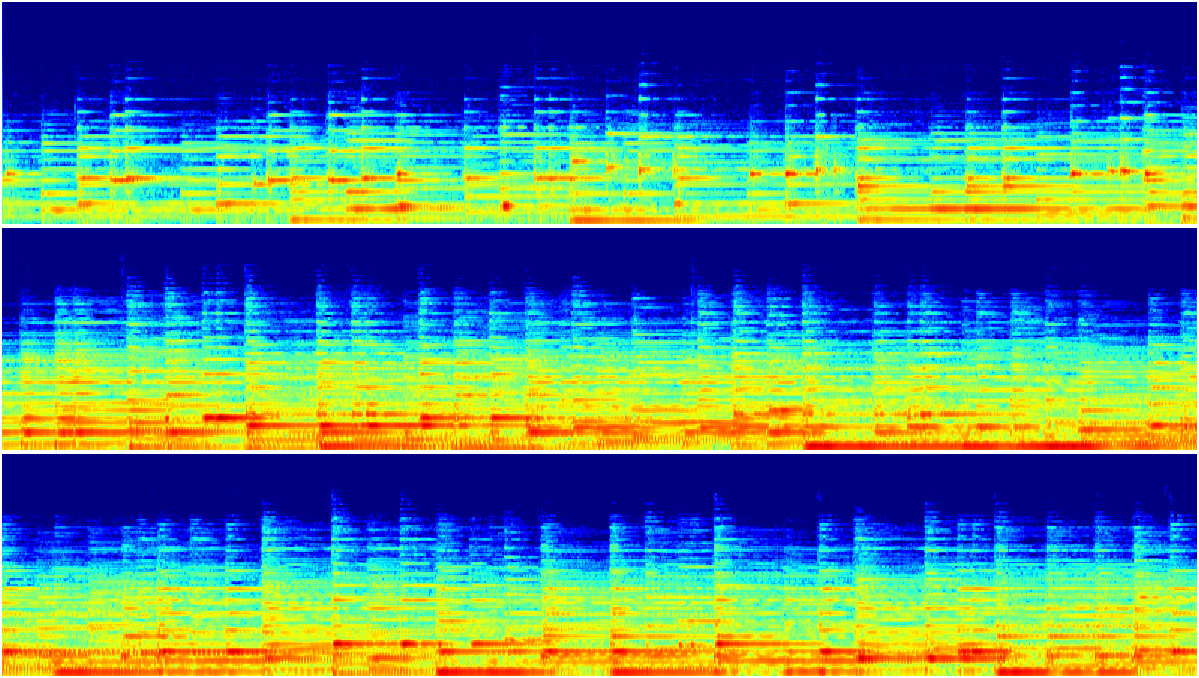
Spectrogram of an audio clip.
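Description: Background piano music that grows fuller and louder about ten seconds in.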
